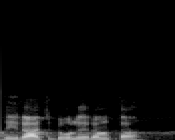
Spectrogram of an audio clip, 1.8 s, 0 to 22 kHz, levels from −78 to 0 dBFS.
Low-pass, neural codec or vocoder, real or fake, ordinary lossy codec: 7.2 kHz; none; real; Opus, 32 kbps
